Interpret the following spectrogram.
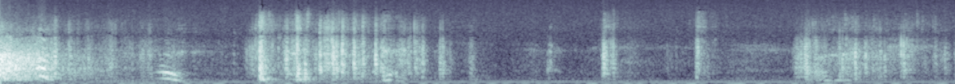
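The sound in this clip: A single loud gunshot goes off at the start during a struggle over a gun in a radio drama. It is followed by strained voices and scattered thumps and shuffling.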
